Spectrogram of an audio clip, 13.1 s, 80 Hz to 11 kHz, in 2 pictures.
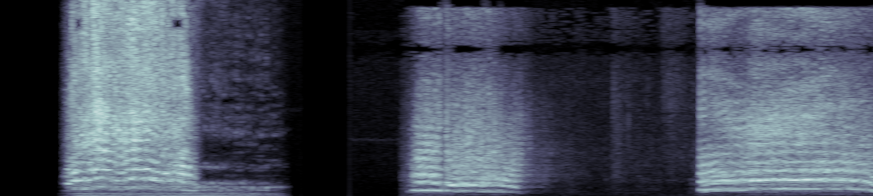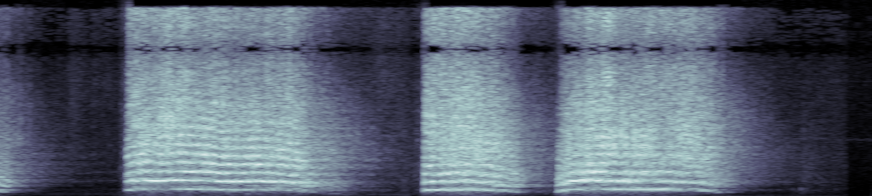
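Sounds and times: mammoth trumpeting: 0.5s - 1.7s, 3.0s - 4.1s, 5.2s - 6.8s, 7.5s - 12.2s.

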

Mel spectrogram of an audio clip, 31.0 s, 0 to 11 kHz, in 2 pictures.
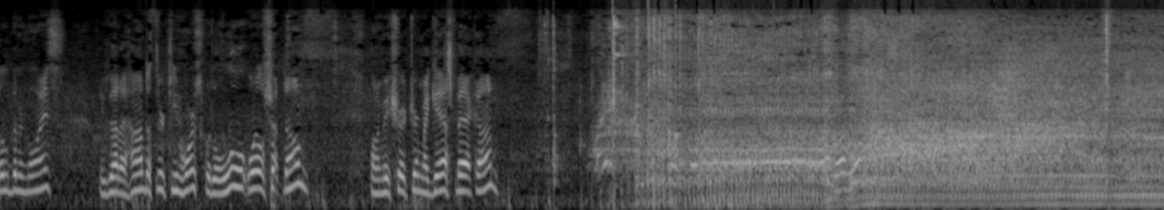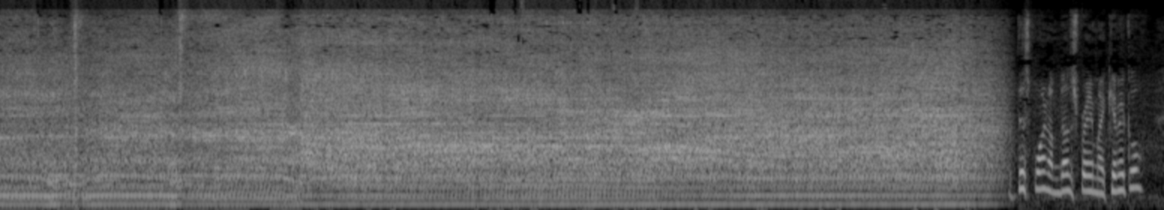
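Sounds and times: pressure washer engine running: 7.9s - 29.0s.

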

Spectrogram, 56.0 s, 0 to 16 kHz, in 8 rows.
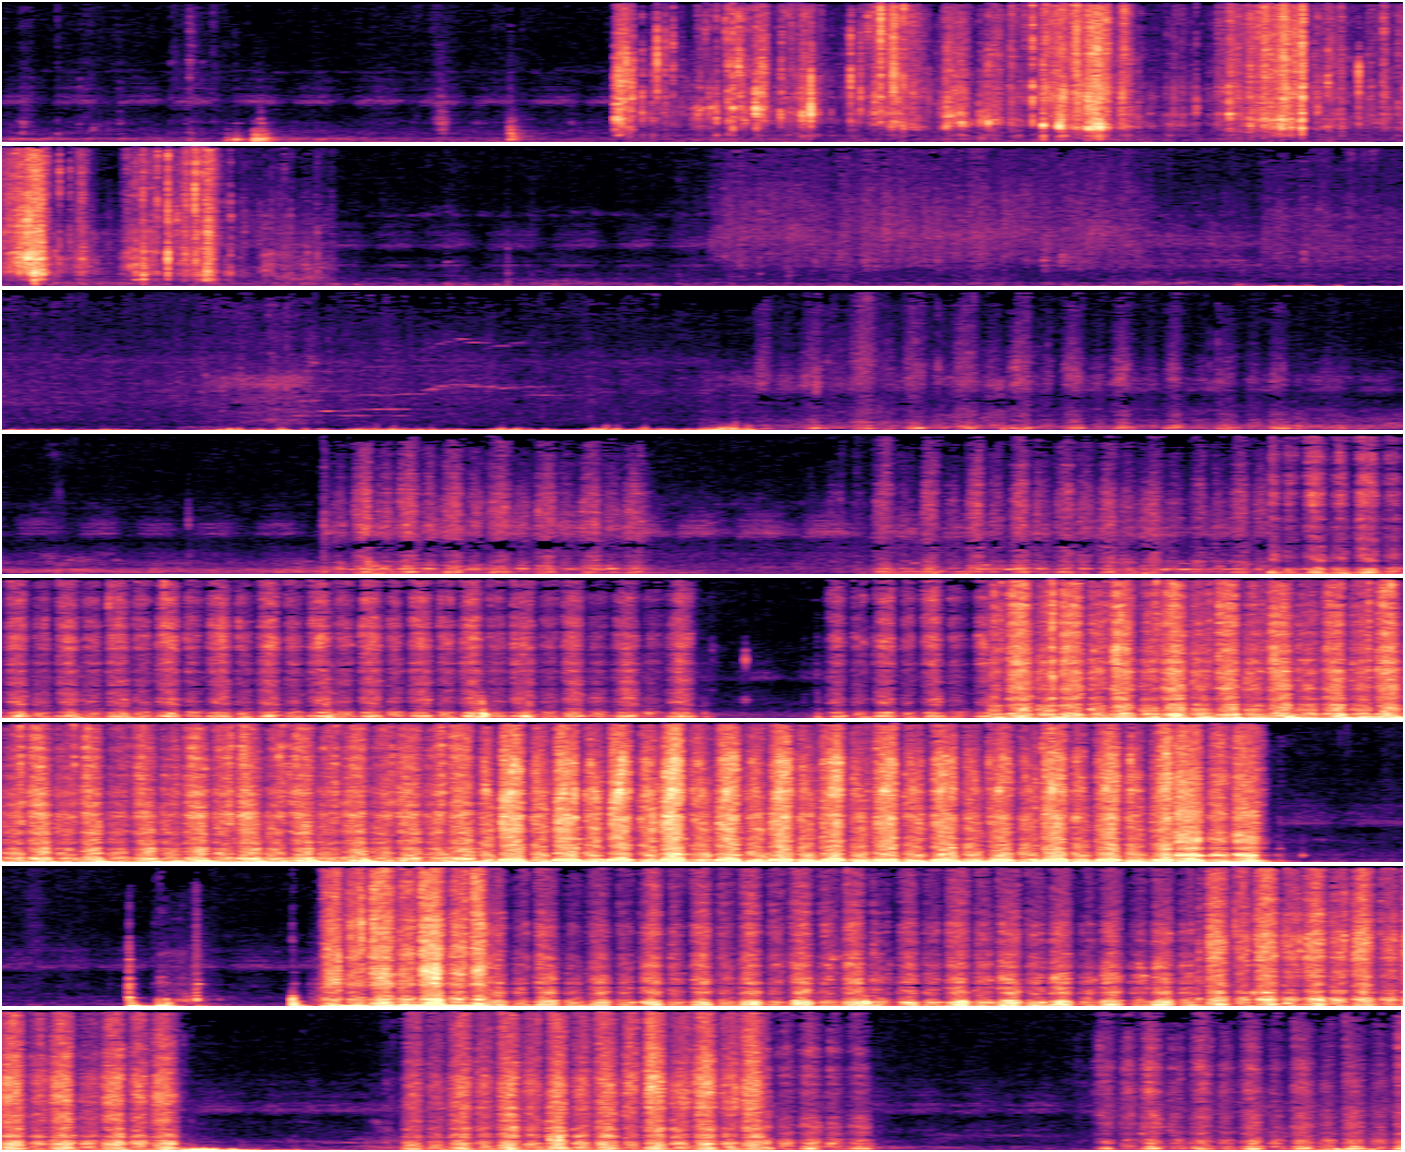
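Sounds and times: onion grated on metal grater: 32.5s - 41.4s, 43.6s - 49.9s.

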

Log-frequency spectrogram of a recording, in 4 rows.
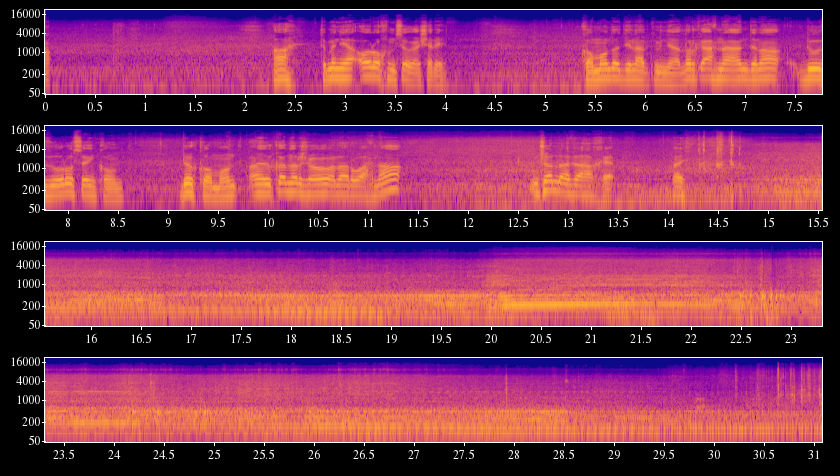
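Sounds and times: motor scooter engine running: 15.0s - 31.0s.

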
